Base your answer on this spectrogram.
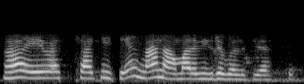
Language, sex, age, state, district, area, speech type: Gujarati, female, 30-45, Gujarat, Morbi, rural, conversation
